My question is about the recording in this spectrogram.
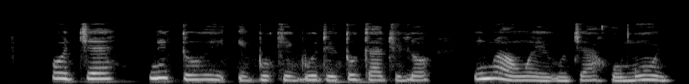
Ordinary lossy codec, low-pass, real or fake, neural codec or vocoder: Opus, 64 kbps; 7.2 kHz; real; none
